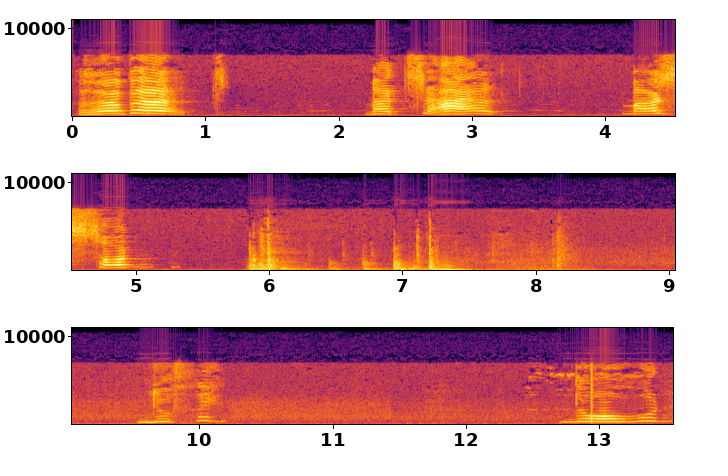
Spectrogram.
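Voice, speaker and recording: A woman's voice: high voice, very slow. A woman playing a desperate middle-aged mother grieving for her dead son in a radio horror drama, anguished, pleading and intense. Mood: bereft, accusing. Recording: dull, noisy old radio drama recording.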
